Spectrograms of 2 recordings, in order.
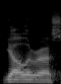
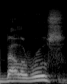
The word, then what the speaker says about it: Belarus: clouds of drones getting sent out from either Belarus or Russia, wherever, sent everywhere in Ukraine. Like Belarus is Belarus.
